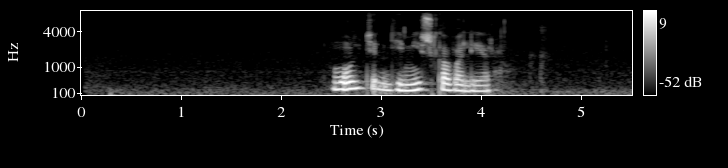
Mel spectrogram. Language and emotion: Russian, neutral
